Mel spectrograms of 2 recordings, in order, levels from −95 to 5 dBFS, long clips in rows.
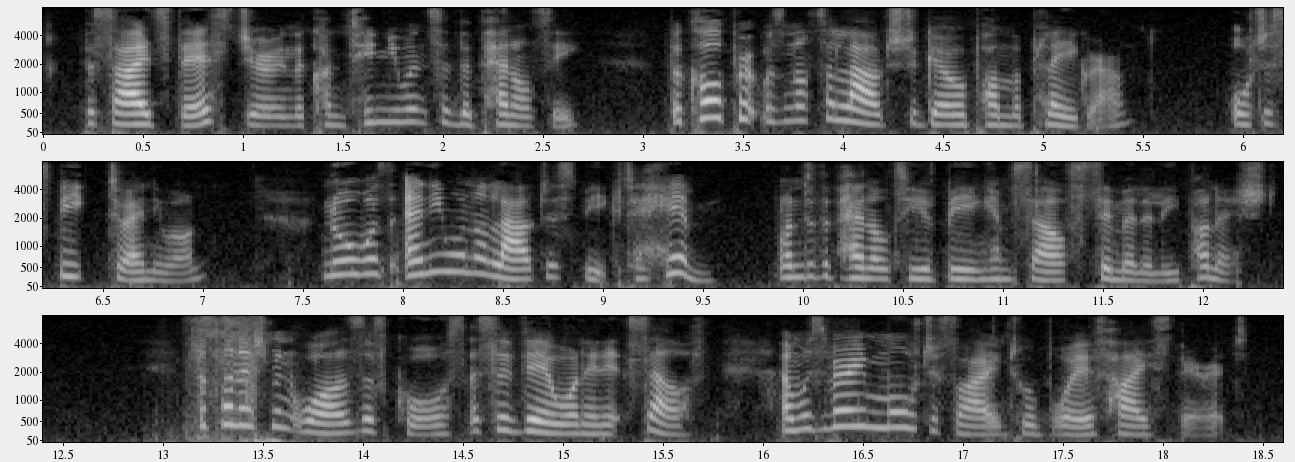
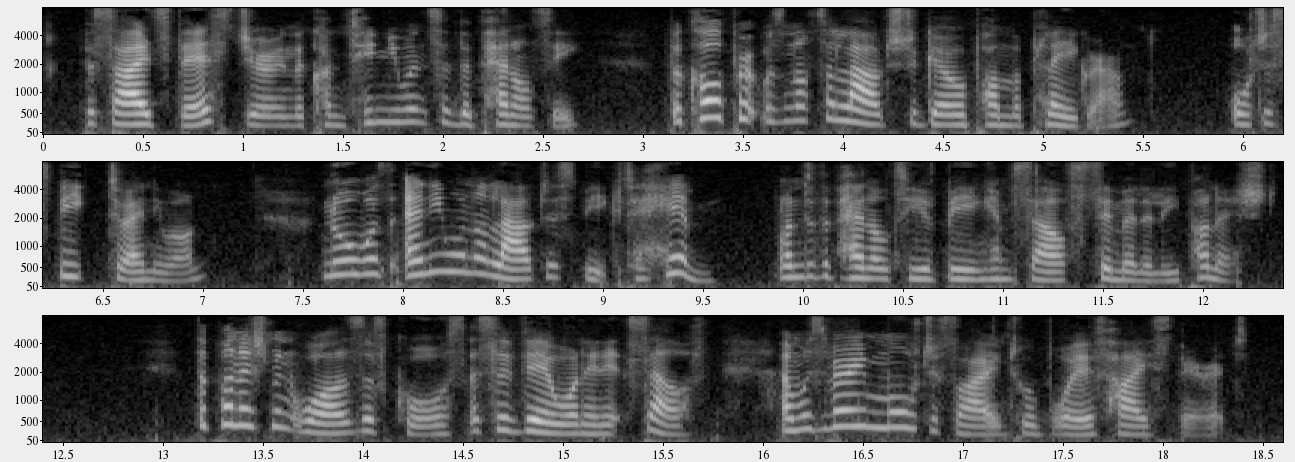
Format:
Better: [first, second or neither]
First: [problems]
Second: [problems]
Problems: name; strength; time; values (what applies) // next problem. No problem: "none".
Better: second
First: background sound (Tearing); 12 dB below the speech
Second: none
